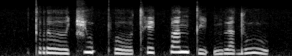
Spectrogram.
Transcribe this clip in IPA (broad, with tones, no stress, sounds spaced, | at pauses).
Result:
t r ɤː˨˩ t͡ɕ u˦˥ ʔ pʰ oː˩˦ tʰ e˦˥ k̚ p a˥˩ n t i˨˩ ʔ ŋ ɯ˧ a̯ d uː˥˩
